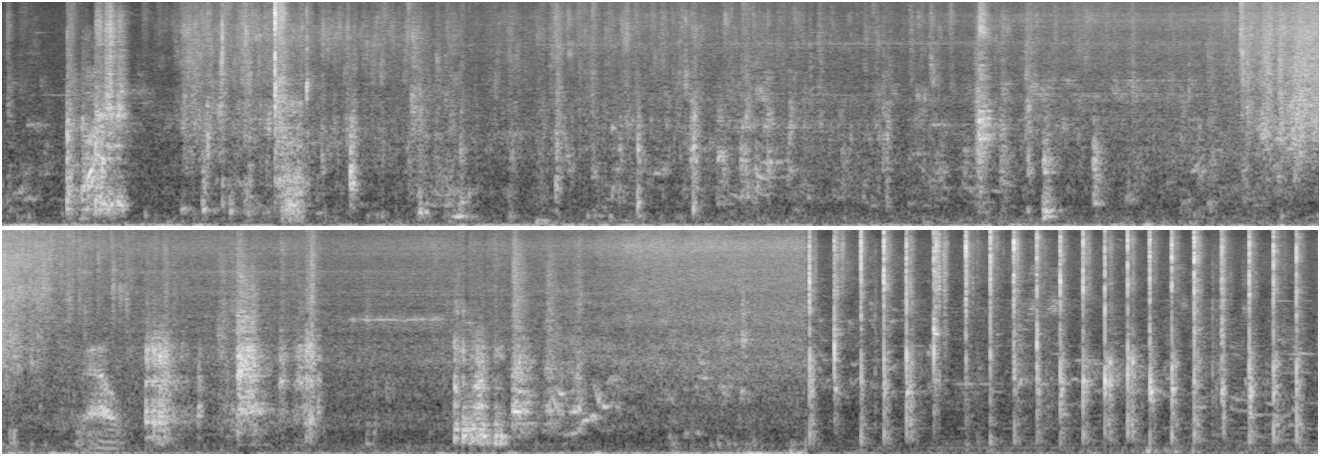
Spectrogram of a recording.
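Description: Voices and scattered kitchen clatter, then, near the end, a wooden pestle pounding chili in a bowl: a fast, even run of knocks, about four to five a second.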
